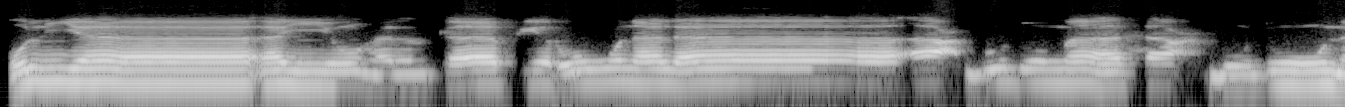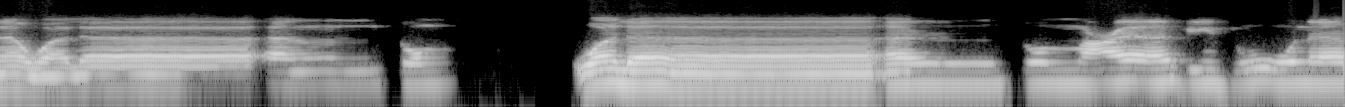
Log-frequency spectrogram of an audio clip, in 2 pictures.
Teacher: Ketika kita sambung itu menjadi mad tabi'i, ya. Kalau disambung mad tabi'i. Tapi kalau berhenti ya di akhir ayat ini, al-kafirun ini, kata al-kafirun dia menjadi mad arid sukun, ya. Ketika disambung harus dibaca 2 harokat saja.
